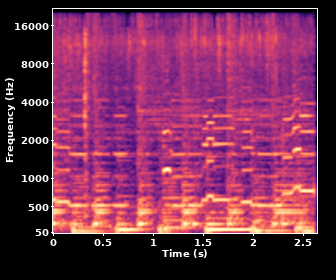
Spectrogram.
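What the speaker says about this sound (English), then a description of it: "Now we're just going to fry up our marinated tofu." Marinated tofu fries in a hot pan with a steady, crackling sizzle that runs throughout, fairly close, over other tonal kitchen sounds.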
